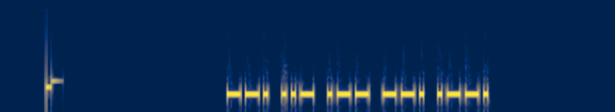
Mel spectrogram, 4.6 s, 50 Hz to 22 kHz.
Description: Morse code, heard as a keyed tone, about 36 wpm, 700 Hz. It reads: GUWGP
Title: Code Groups - 5 Letters - 35wpm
